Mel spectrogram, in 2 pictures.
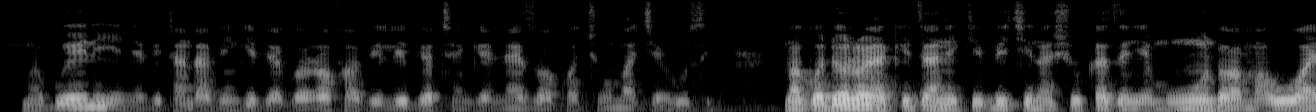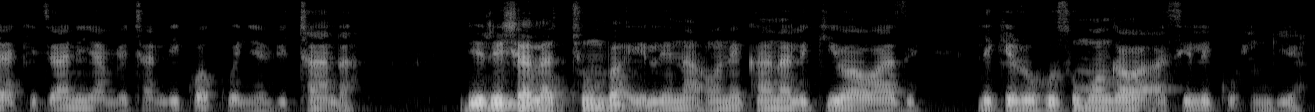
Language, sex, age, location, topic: Swahili, male, 18-24, Nairobi, education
